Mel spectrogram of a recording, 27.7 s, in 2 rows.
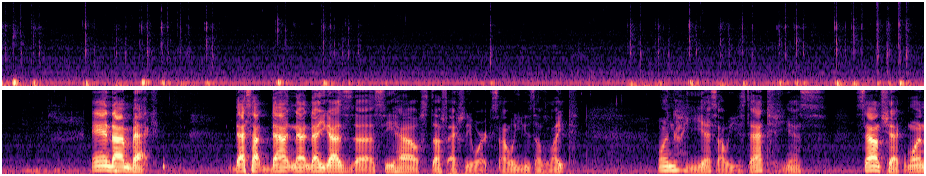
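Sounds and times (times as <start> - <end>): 
typing a Skype name on a computer keyboard: 0.0 - 3.3, 4.1 - 6.0, 7.2 - 7.5, 9.3 - 13.7
speech: 15.2 - 16.2, 17.4 - 22.5, 23.7 - 26.1, 26.7 - 27.6.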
